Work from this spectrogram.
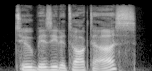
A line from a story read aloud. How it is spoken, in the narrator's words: Kepler repeated, his voice gravel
